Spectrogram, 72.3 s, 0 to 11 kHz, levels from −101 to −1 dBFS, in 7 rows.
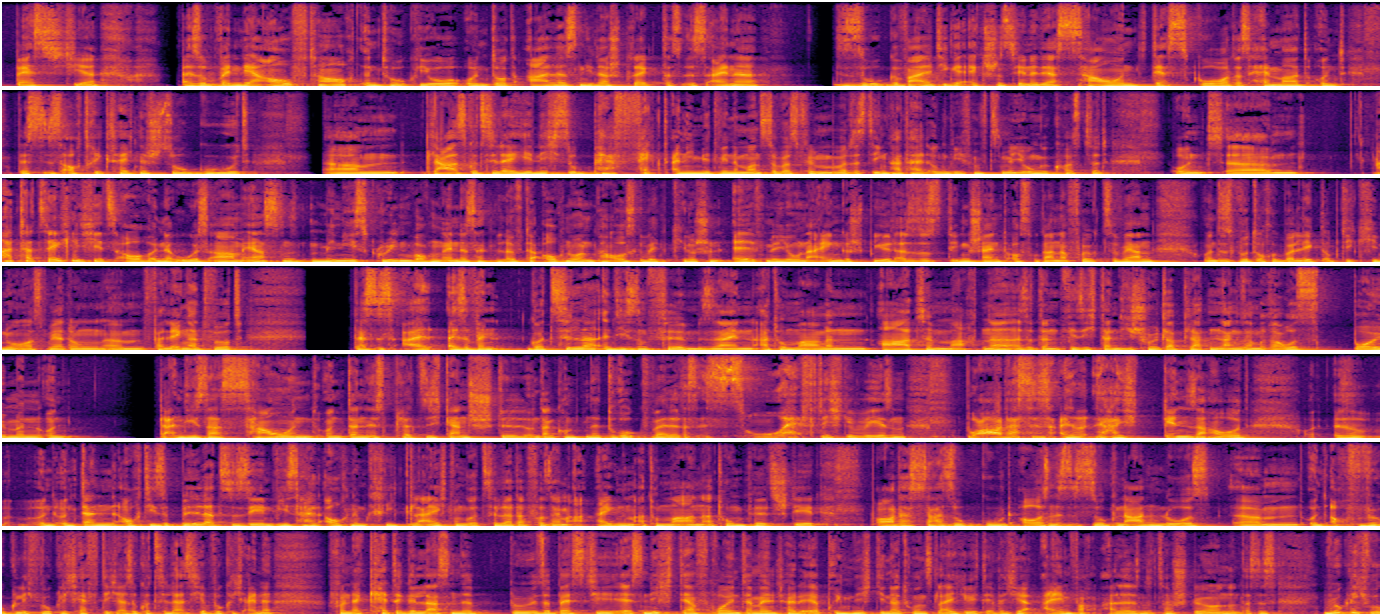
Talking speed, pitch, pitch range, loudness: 195 wpm, 130 Hz, 120-140 Hz, -19 LUFS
